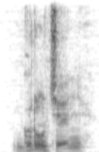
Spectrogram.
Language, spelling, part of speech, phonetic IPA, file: Polish, grudzień, noun, [ˈɡrud͡ʑɛ̇̃ɲ], Pl-grudzień.ogg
